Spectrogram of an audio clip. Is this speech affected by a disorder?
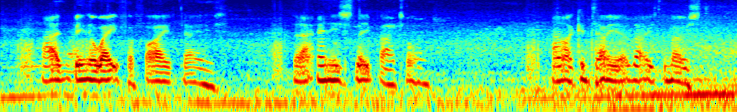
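Yes: motor neurone disease.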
